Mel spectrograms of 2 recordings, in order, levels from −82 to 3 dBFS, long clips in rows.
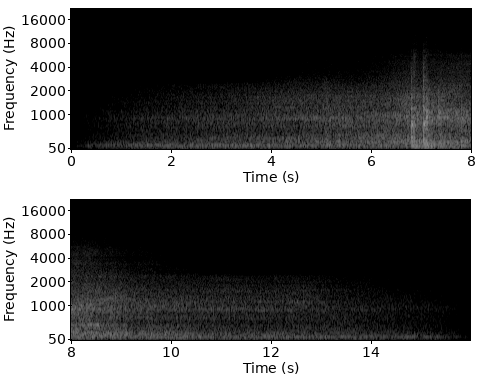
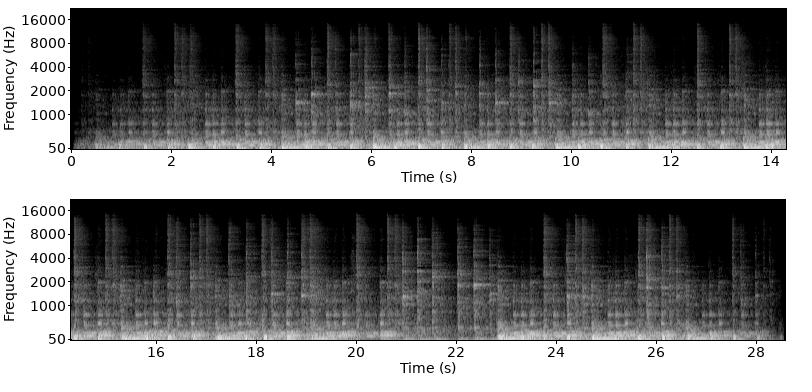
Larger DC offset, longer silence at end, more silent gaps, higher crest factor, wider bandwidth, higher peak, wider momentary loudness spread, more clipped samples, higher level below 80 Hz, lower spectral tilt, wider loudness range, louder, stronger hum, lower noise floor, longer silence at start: neither; about the same, 0.25 s vs 0.3 s; neither; first, 28 dB vs 16 dB; first, over 20 kHz vs 11 kHz; second, -22 dBFS vs -2 dBFS; first, 19 LU vs 11 LU; neither; second, -72 dBFS vs -22 dBFS; second, -6 dB/octave vs -8 dB/octave; first, 15 LU vs 4 LU; second, -48 LUFS vs -20 LUFS; neither; first, -73 dBFS vs -39 dBFS; about the same, 0.3 s vs 0.25 s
